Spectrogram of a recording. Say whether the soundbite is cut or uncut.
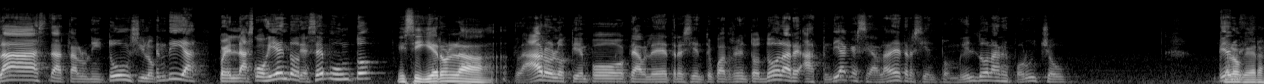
cut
